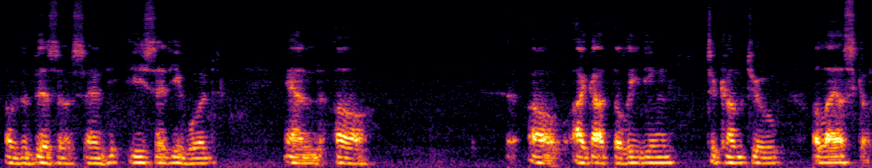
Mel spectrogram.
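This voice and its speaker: An elderly man reminiscing in a rambling grandpa way about family history, halting often and repeating his words. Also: fairly low pitch, level tone, vocal fry, a little mellow, distant mic, poor audio. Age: 70s or older.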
